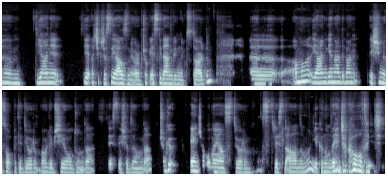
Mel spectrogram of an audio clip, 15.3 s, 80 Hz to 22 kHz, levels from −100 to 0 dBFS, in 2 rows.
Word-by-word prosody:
Emm, 195 -3 0 0.3
yani, 210 +5 +1 0.4
ya 205 -2 +2
açıkçası 200 -1 -3
yazmıyorum. 170 -5 +3
Çok 185 +4 -8
eskiden 180 -1 +2
günlük 165 -2 -6
tutardım, 170 - 0 0.7
eee, 175 -1 0 0.4
ama 245 +5 +5
yani 210 0 +3
genelde 225 0 +2
ben 220 +2 -3 0.2
eşimle 205 -2 +1
sohbet 175 -3 -6
ediyorum 155 0 -6
öyle 165 -1 -4
bir 140 - -5
şey 160 +1 -2
olduğunda 150 - -6
stres 160 - -9
yaşadığımda. 150 - -5 0.2
Çünkü 230 - 0 0.2
en 200 -1 +8
çok 210 +2 -7
ona 175 -1 0
yansıtıyorum, 150 -2 -3 0.2
stresli 165 - -2
anımı 165 +10 0
yakınımda 170 +1 +1
en 225 +4 +6
çok 200 +3 +1
o - - +14
olduğu 200 -5 +5
için. 205 - -3
185 Hz, 140 wpm, -21 LUFS, 160-210 Hz, 0.7 s, o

